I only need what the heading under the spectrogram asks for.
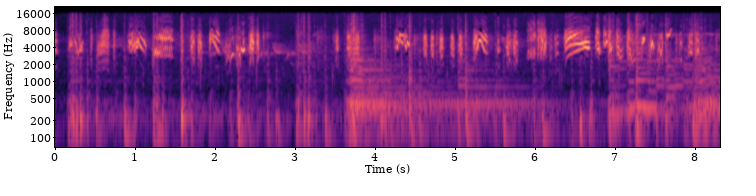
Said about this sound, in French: Et c'est un oiseau qui est réputé pour son chant, particulièrement la sous-espèce qui s'appelle Cardulis parva, le chardonneret qui se trouve au Maghreb et en Espagne, Portugal, la zone géographique voilà, plus contour méditerranéen.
